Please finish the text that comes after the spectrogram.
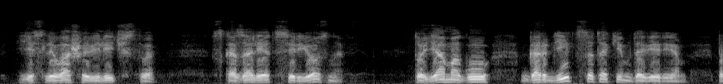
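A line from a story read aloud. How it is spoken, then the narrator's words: Whisper. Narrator (Russian): прошептал Франциско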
